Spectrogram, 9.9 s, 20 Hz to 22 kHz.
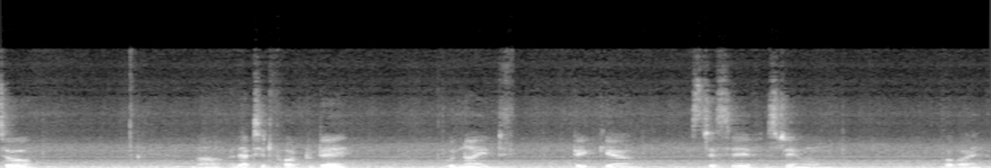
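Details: Adult man who stammers, speaking English on day 36 of daily speech-therapy practice; he calls it his worst stuttering, worsened by tiredness, stress and low mood; stuttering.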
